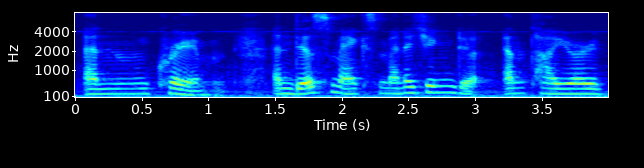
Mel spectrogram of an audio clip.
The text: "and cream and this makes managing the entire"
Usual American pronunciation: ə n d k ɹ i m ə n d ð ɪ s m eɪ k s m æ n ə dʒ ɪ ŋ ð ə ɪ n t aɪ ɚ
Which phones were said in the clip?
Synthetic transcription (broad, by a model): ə n k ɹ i m ə n d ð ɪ s m eɪ k s m æ n ə dʒ ɪ ŋ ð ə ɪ n t aɪ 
